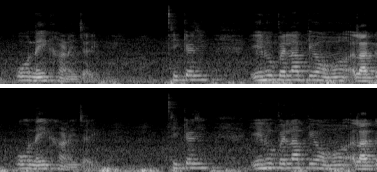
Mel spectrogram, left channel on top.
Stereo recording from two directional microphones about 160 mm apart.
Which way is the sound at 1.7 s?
30° left (ahead or behind).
